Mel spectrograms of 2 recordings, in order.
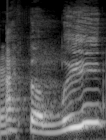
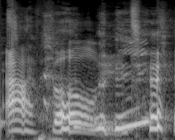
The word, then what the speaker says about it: athlete: Athlete. – I like how you goodness. Put that extra syllable in there. – Athlete. – Athlete.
